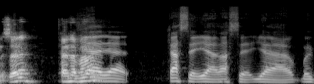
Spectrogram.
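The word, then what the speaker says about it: Pen y Fan: Oh my god, am I pronouncing Penavan, is it? Penavan?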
